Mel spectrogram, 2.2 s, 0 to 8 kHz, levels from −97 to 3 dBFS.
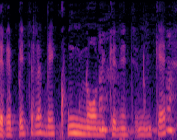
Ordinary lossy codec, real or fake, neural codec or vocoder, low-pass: none; real; none; none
